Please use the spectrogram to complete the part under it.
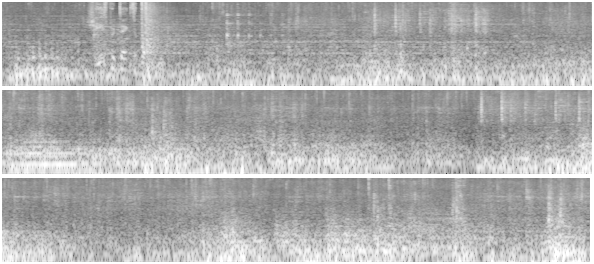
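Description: Rain patters down outdoors in a gusting wind.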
